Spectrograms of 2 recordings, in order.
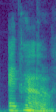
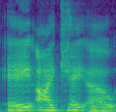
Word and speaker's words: Aiko: the ICO spelled is that the way i pronounce that a CO or iko iko iko yeah ai ko and igor EG 0 r tell us about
